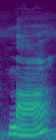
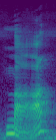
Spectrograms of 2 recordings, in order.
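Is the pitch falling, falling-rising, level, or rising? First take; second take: rising; falling-rising. First: The pitch rises from low to high. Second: The pitch dips low then rises. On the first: "Second tone is this line that goes up" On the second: "this line that goes down and up"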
